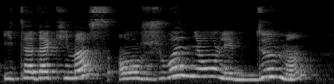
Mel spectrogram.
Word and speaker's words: いただきます: t'adakhima c'est pas possible on prononce souvent il t'ada qui masse en joignant les deux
